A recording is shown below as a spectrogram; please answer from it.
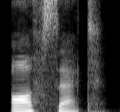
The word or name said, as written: offset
